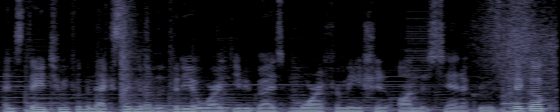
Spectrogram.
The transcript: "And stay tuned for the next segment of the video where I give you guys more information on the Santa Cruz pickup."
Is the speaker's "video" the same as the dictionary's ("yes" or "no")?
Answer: yes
